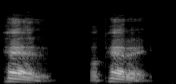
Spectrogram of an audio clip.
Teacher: we can see in French the dropping of the intervocalic T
